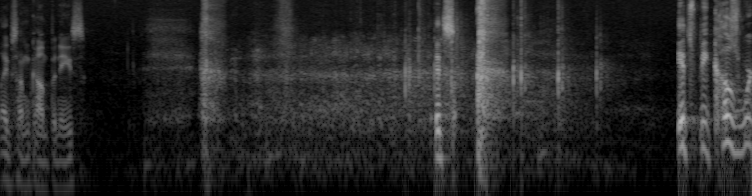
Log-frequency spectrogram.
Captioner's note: laughter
